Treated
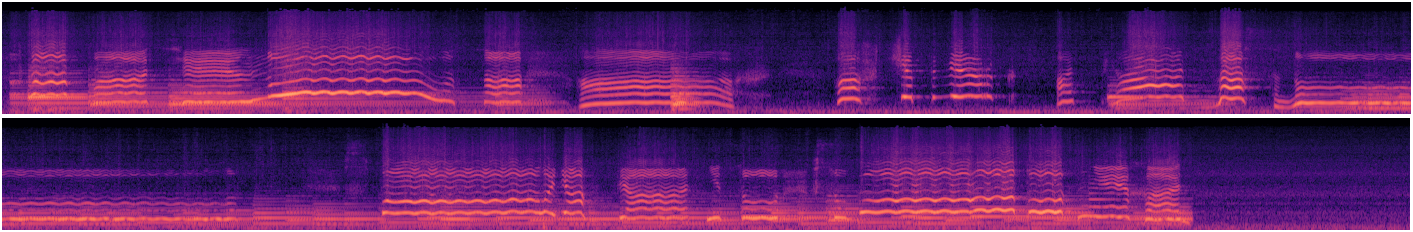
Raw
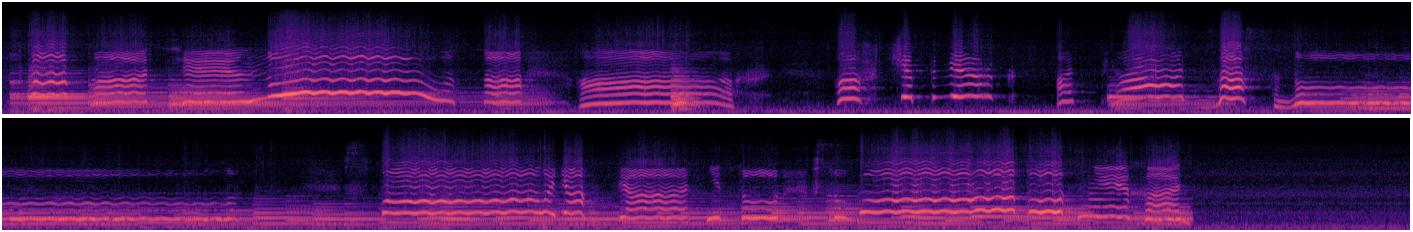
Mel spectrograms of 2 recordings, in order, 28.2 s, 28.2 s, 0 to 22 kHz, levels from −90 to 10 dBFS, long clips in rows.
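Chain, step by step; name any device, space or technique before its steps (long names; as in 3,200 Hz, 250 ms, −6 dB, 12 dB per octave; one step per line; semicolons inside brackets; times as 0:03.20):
presence and air boost (parametric band 3,200 Hz +2.5 dB; high-shelf EQ 9,800 Hz +4.5 dB)
level +9 dB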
